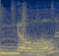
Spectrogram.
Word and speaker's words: Noel: right up my alley another short one here is Knoll spell n-o-e-l or you can spell it n-o-h-l Knoll this is another one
